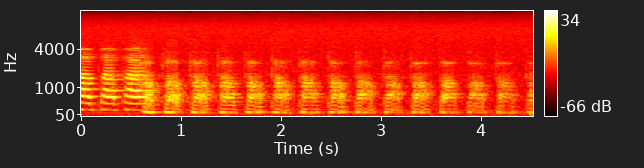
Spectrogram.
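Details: Normal diadochokinetic rate on rapid 'puh' repetition by an adult man during the oral-motor part of a clinical bedside swallow evaluation, judged normal by the clinician.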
